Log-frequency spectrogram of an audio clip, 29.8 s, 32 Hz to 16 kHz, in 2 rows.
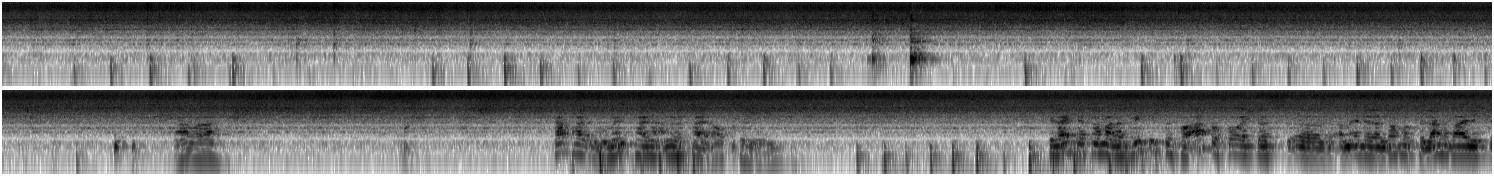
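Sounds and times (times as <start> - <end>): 
food sizzling in a hot frying pan: 0.0 - 29.8
speech: 20.8 - 22.8, 25.4 - 29.8.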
